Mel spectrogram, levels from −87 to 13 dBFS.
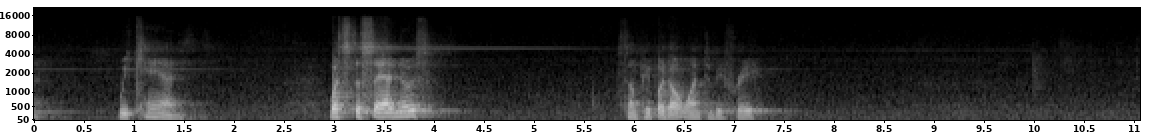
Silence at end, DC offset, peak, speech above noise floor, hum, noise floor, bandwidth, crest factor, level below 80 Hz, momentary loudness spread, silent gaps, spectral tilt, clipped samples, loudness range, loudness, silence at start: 3.75 s; under 0.1%; -4 dBFS; 39 dB; none; -59 dBFS; 15 kHz; 22 dB; -66 dBFS; 16 LU; none; -7 dB/octave; under 0.1%; 10 LU; -21 LUFS; 0 s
